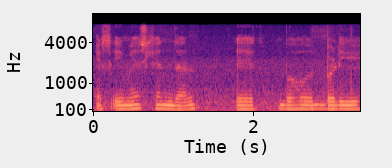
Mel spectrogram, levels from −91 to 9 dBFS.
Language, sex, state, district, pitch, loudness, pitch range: Hindi, male, Jharkhand, Sahebganj, 125 Hz, -16 LUFS, 120-130 Hz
